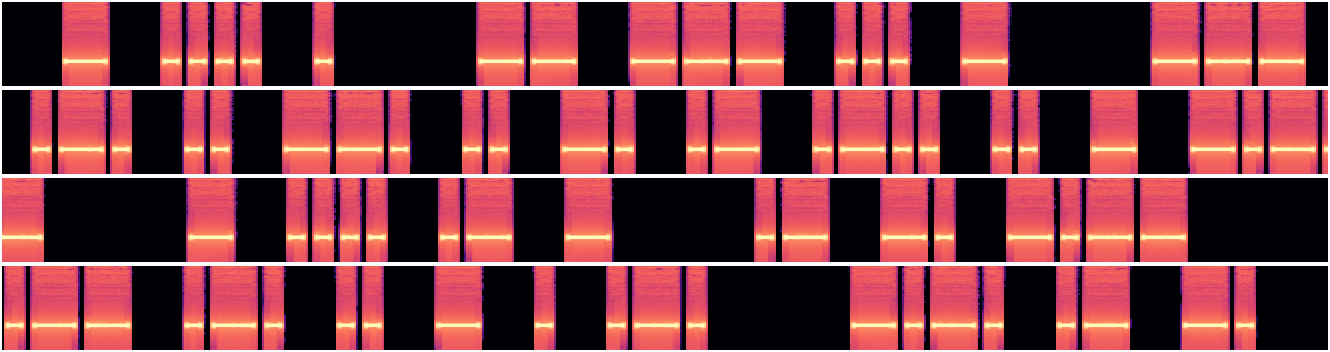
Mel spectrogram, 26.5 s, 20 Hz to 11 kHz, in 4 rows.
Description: Morse code, heard as a keyed tone, about 18 wpm, spaced as for 15 wpm, 1000 Hz. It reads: THE MOST ORIGINALITY THAT ANY WRITER CAN
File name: qotdfiles / 15wpm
